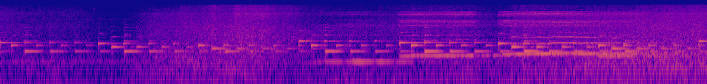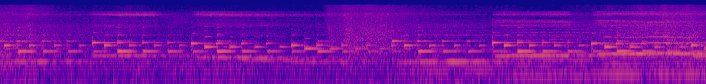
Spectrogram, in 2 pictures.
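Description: A calm instrumental song plays with long sustained synth notes and gentle melodic lines, layered over soft washing noise like ocean surf swelling and receding, steady and fairly loud throughout with no voices.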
